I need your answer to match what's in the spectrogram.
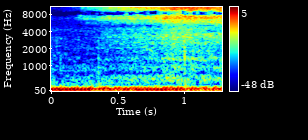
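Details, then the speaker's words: Yamaha Grizzly 550 leak-down test at 90 PSI in, holding only about 37 PSI; steady airy hiss from the exhaust suggests leaky valves, some air also via intake, none via crankcase or radiator, head gasket and rings believed fine. "you can hear that, coming through my exhaust. So it looks like I got leaky valves."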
